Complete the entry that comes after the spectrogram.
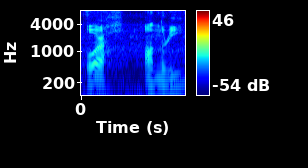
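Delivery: Henri said the French way, silent h. Shown as a demonstration. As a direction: Henri as ahn-ree. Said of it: "I think we might be Henry".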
